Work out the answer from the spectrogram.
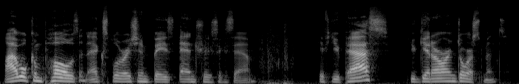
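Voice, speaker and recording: A stern, formal bird assistant, acted by a man, lectures in clipped, precise phrases, proud and unbending. His voice sits at an ordinary middle pitch and sounds close and dry, with nothing from the room around it. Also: animated, a little fast, a bit bright, dry recording, natural voice. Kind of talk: fan comic dub acting.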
